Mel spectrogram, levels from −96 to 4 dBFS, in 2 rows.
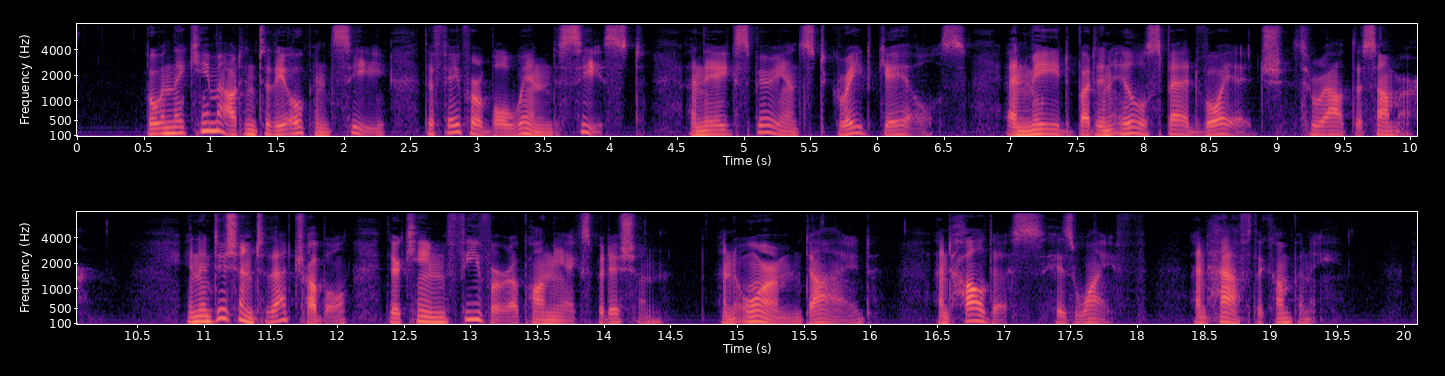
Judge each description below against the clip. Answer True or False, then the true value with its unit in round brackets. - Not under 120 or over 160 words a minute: True (150 wpm)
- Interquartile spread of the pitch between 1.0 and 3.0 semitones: False (5.2 semitones)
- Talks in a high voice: False (115 Hz)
